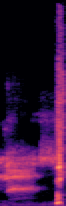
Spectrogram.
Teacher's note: The TH is making an F sound there.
